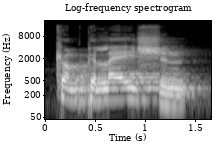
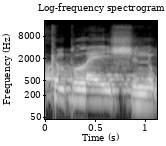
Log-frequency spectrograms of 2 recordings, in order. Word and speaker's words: compilation: Number one, the first word there is often mispronounced as compilation because the verb form is compile. But the correct pronunciation according to the standard is compilation. Compilation. Our results compilation will start next week.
